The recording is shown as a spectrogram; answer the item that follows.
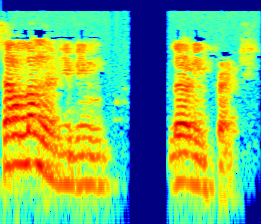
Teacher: The important things which are given emphasis in this sentence is learning French.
